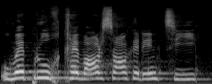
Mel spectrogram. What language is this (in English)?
Swiss German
